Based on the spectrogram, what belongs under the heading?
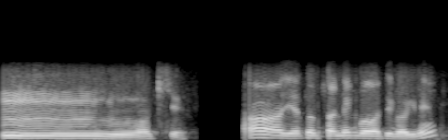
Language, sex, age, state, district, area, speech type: Sanskrit, male, 30-45, Telangana, Hyderabad, urban, conversation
